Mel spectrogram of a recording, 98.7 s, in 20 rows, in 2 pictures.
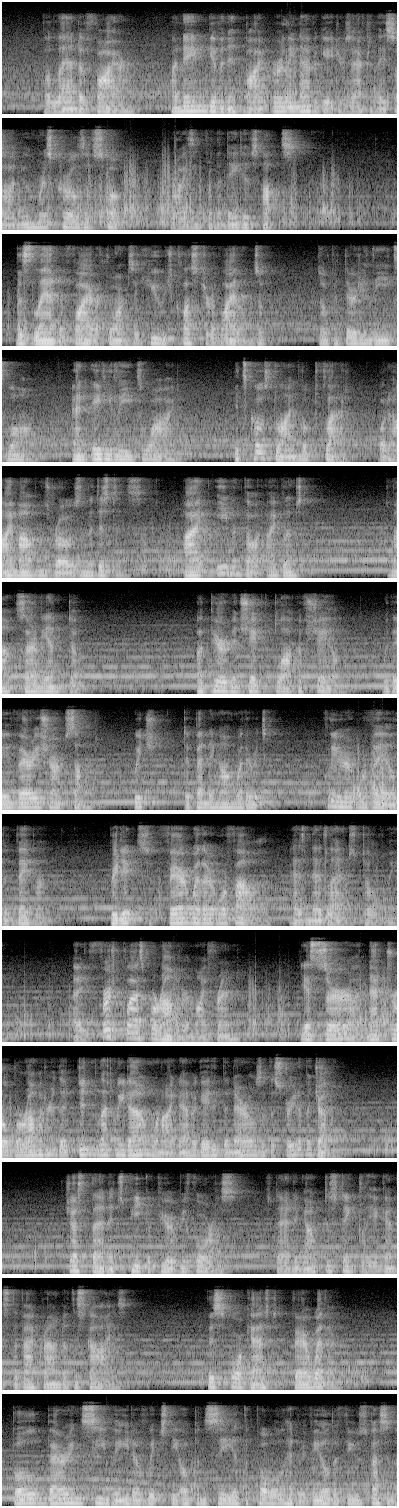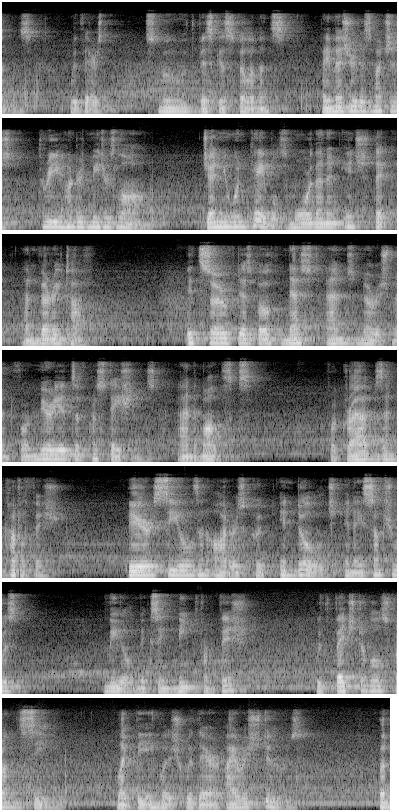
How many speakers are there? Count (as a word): one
